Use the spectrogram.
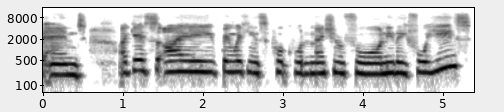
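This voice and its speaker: A woman talks as a podcast guest in a medium-pitched voice. Her delivery is conversational, in the manner of a personal introduction. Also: darkish tone. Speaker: podcast guest, support coordinator.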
